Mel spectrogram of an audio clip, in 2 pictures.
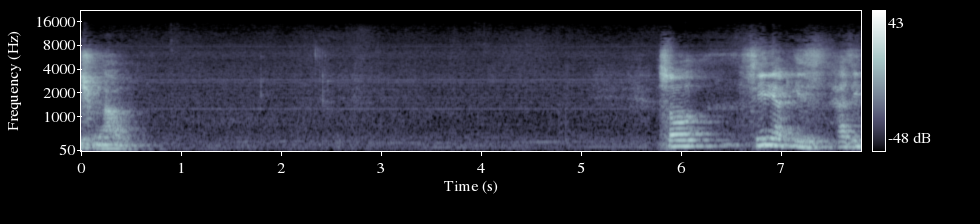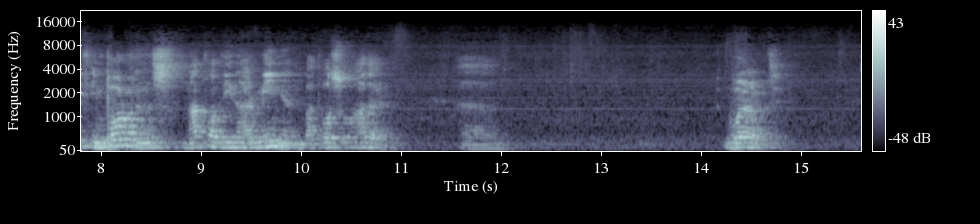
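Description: A middle-aged man speaks calmly into a microphone, with pauses, heard through a loudspeaker in a room.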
